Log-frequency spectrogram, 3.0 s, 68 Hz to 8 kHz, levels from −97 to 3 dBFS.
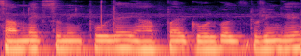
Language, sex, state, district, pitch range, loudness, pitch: Hindi, male, Chhattisgarh, Korba, 120-125 Hz, -17 LUFS, 125 Hz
